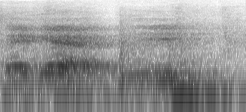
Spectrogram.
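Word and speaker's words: Seger: 지거라는 회사에서 제겔, SEGR, 지거 또는 독일 발음으로 제겔 이에서 개발된 거기에서 시작된 이 콘이에요.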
